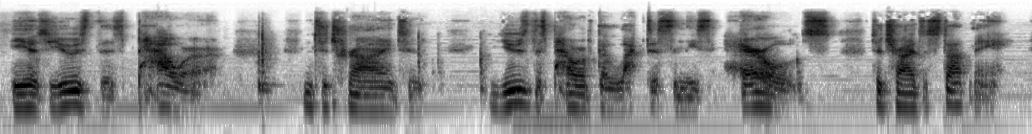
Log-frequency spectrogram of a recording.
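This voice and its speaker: Over music in the background, a put-on character voice, robotic and raspy with a menacing tone, rumbles in a low pitch at a fairly slow pace. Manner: satanic, menacing.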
